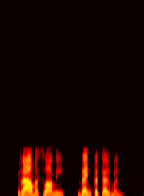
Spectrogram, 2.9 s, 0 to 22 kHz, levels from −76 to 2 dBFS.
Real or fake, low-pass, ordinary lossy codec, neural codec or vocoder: fake; 5.4 kHz; none; codec, 16 kHz, 1 kbps, FunCodec, trained on Chinese and English, 50 frames a second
